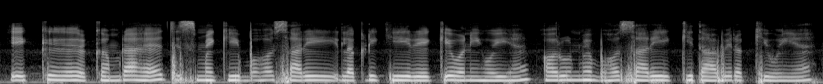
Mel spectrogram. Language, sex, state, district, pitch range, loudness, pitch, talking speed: Hindi, female, Bihar, Sitamarhi, 185-200 Hz, -14 LUFS, 190 Hz, 160 wpm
